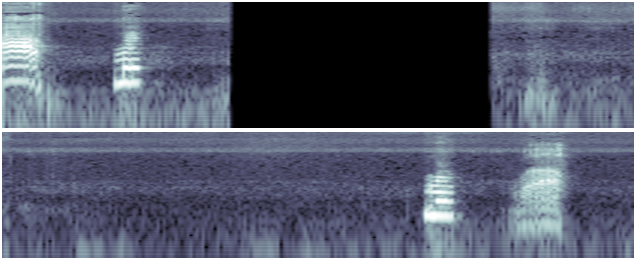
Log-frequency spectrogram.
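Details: Bengal cat indoors gives short harmonic meows, one near the start, another just after, then a pair around seven to eight seconds after a quiet gap; a person greets it in between.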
